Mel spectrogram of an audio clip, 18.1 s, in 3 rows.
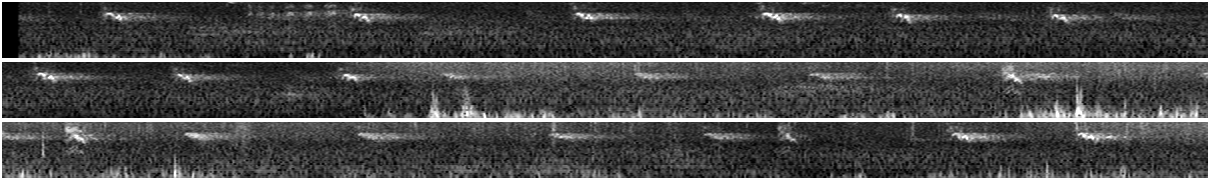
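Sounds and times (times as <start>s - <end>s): faint outdoor background: 0.1s - 18.0s
bird chirping: 3.8s - 18.0s.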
